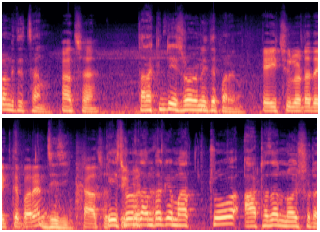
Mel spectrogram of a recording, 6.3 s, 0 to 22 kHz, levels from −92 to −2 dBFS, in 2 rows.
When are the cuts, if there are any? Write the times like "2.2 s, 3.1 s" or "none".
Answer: none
